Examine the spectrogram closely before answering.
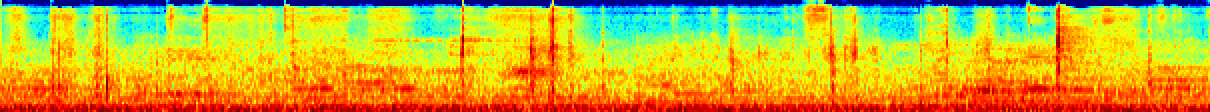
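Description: Quiet handling of a MagSafe charger's paper packaging: soft rustling and a few light clicks and taps, the sharpest a little over two seconds in, again just under three seconds in, and near the end.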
